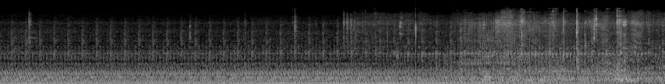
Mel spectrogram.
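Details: Ford Transit 2.4 Duratorq 2005 van diesel at idle: loose, uneven knocking through the clatter, roughly three or four knocks a second.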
